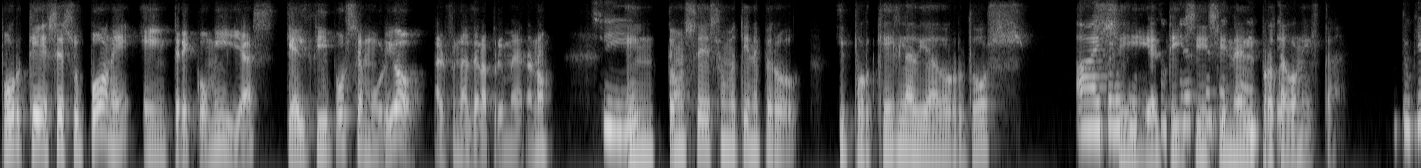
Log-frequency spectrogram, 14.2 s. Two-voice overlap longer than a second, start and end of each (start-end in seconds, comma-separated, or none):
10.9-12.9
